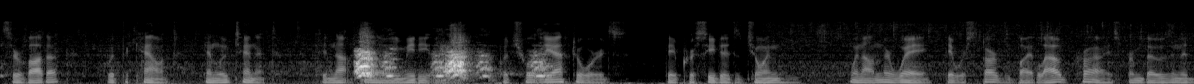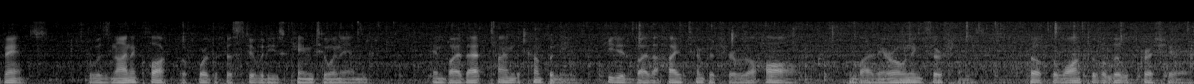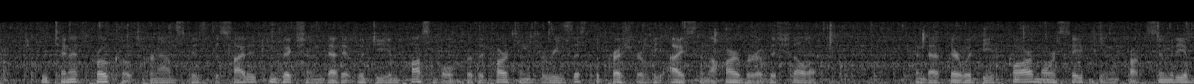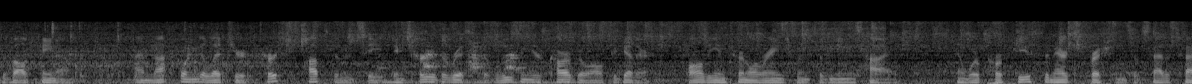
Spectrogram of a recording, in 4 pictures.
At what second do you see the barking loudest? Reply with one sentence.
The volume of the barking peaks at 4 seconds.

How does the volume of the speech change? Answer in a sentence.
The volume of the speech stays about the same.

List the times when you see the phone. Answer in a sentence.
You can't hear the phone here.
